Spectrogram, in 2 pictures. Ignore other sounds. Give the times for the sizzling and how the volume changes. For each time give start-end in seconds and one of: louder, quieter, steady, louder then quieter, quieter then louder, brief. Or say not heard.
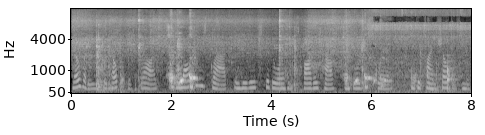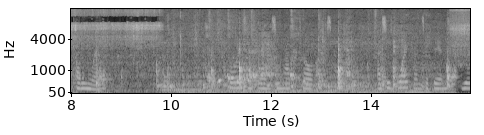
0.0-15.9 steady.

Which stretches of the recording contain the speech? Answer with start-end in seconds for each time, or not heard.
0.0-8.8, 11.1-15.9.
